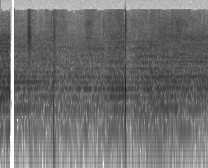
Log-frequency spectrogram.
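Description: Low stadium crowd background with one sharp crack about a second and a quarter in: the cricket ball taking the edge of the bat.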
